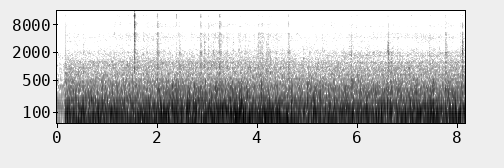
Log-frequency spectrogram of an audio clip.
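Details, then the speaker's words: Suzuki Ertiga at road speed, in-cabin: deep constant droning rumble with faint thumps; caused by worn front strut mount support and stopper, fixed by replacing them after links, rack, shocks and bearings didn't help. "nah cara untuk ketahui bahwa komponen yang rusak itu adalah support dan stopper stock breaker depan"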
